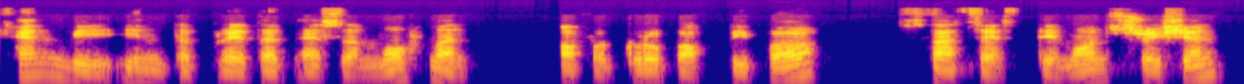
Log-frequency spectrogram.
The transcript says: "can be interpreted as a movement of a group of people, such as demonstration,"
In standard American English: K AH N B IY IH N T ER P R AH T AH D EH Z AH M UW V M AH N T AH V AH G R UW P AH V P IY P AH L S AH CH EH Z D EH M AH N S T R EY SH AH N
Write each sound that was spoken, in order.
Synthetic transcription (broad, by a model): K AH N B IY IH N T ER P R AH T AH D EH S AH M UW V M AH N T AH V AH G R UW P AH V P IY P AH L S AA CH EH S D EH M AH N S T R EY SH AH N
